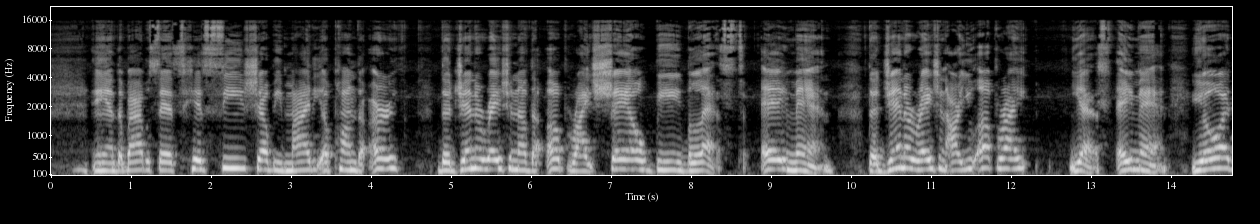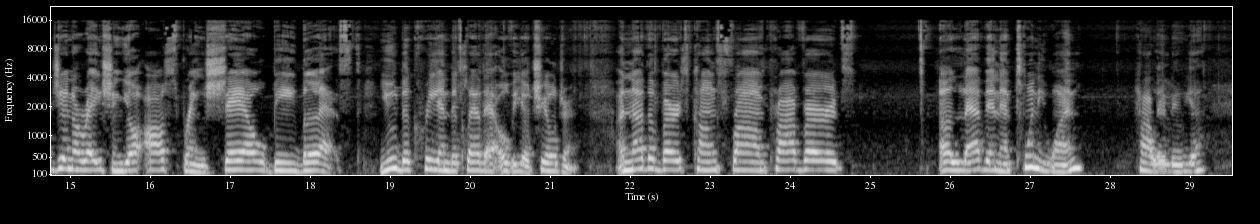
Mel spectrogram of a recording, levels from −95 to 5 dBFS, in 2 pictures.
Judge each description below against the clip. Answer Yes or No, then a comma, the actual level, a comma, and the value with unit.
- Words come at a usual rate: No, slow, 105 wpm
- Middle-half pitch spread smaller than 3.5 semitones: Yes, narrow, 2.6 semitones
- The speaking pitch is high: Yes, high, 205 Hz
